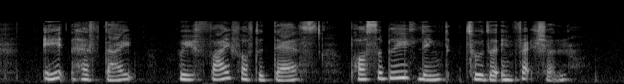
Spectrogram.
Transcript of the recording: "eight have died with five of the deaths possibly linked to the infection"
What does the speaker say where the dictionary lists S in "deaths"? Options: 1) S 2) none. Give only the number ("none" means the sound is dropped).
1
